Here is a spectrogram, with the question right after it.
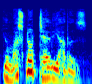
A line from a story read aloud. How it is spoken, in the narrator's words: she murmured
